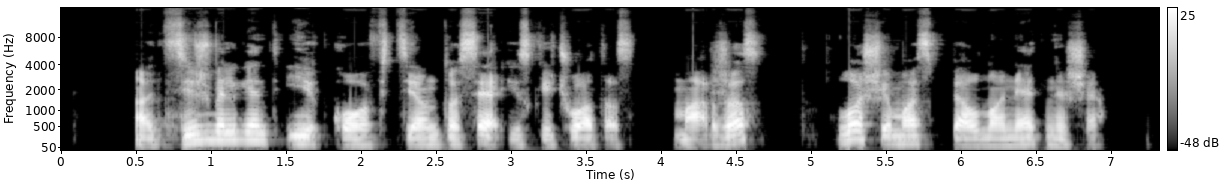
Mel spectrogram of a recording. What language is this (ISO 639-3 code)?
lit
